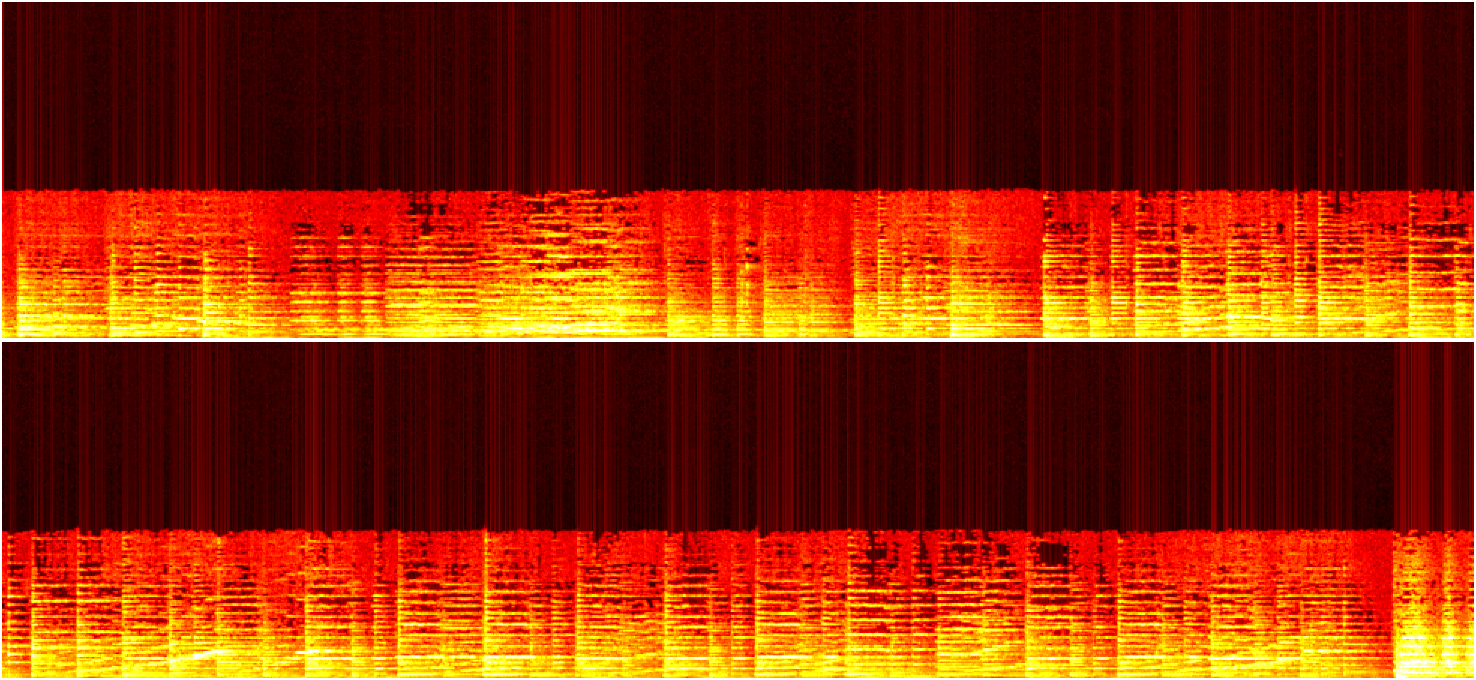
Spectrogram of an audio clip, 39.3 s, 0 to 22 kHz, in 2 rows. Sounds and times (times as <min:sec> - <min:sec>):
Piano: 0:00.0 - 0:39.2.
